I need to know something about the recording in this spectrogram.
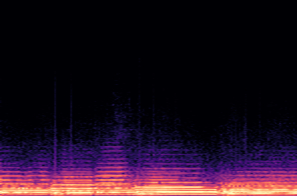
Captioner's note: none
